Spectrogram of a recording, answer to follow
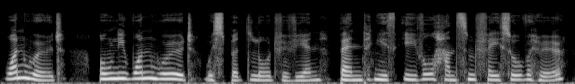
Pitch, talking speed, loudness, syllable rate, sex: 220 Hz, 145 wpm, -15 LUFS, 5.3 syllables/s, female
